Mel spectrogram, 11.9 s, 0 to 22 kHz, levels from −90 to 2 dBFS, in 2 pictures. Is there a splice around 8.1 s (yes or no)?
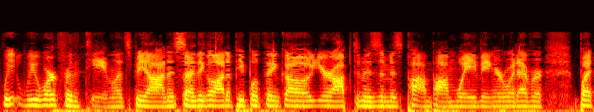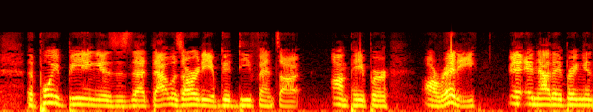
yes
